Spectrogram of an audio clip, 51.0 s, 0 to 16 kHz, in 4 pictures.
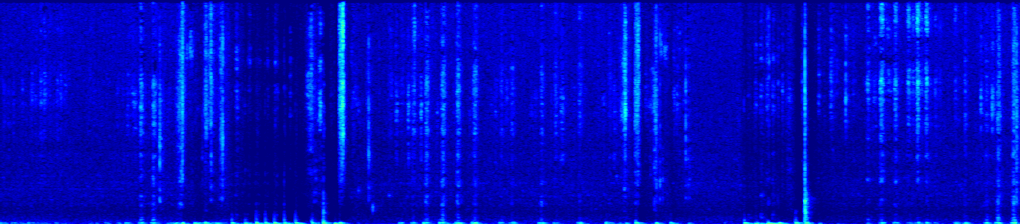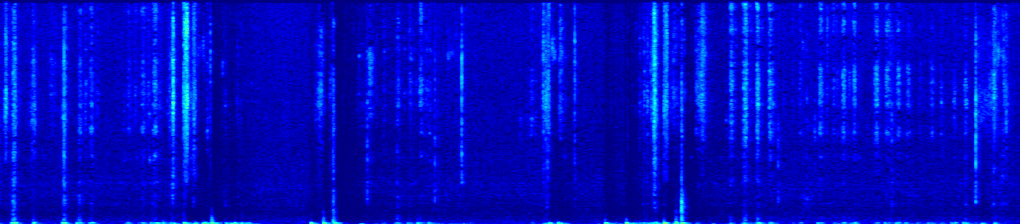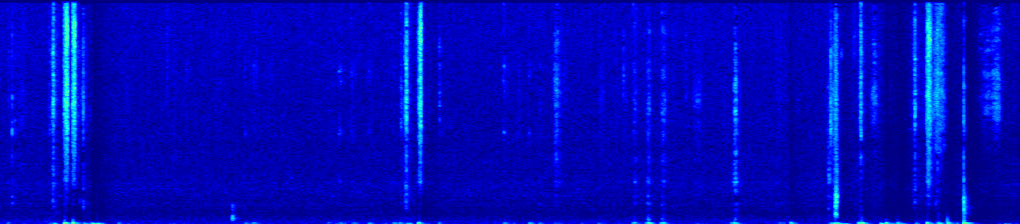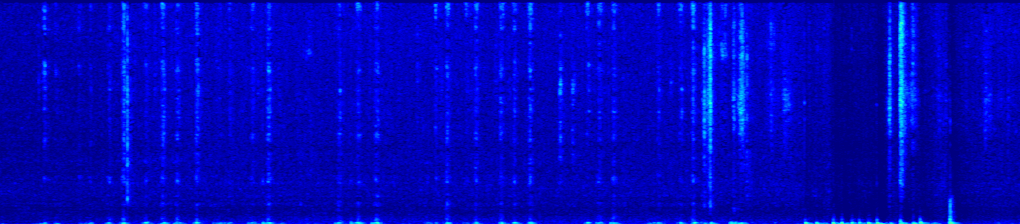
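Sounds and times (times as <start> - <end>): pencil scratching on paper: 1.5 - 8.6, 10.8 - 15.4, 16.7 - 18.3, 20.7 - 25.4, 26.1 - 26.7, 33.3 - 33.9, 35.9 - 38.0, 38.8 - 41.8, 42.4 - 47.6, 49.3 - 49.8.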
